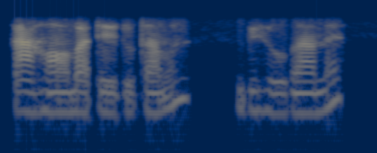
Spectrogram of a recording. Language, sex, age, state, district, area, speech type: Assamese, female, 30-45, Assam, Charaideo, rural, conversation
